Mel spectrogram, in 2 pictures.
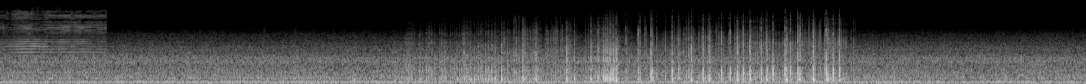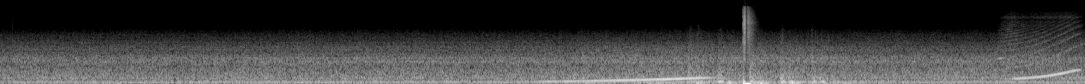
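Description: Steady low car-interior engine drone with a hum. About four seconds in comes a few seconds of rapid crackling; near the end there is a rising whistle-like glide, a sharp hit, and a second, quicker rising glide.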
